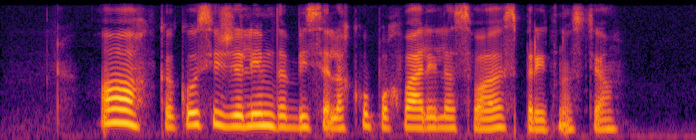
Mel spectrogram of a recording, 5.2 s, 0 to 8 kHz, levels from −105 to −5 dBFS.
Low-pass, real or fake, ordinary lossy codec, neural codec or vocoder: 7.2 kHz; fake; none; vocoder, 22.05 kHz, 80 mel bands, Vocos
